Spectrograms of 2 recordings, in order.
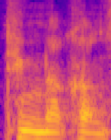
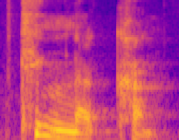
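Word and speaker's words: Thích Nhất Hạnh: 그러니까 우리나라의 아잔 브라움 같은 스님이라든지 지금 틱낙한 스님 그런 이들이 와서 그냥 이 훌륭한 불법의 토양에 와가지고 그 사람들이 설치잖아요.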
